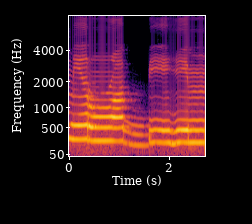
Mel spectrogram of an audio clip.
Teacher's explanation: nun sukun dibaca secara melebur tanpa gunnah yang dipanjangkan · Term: idgham bila gunnah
